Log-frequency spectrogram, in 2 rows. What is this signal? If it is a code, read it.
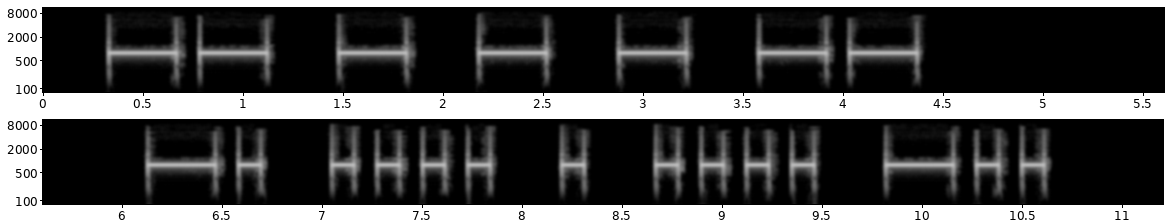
Morse code, heard as a keyed tone, about 10 wpm, 800 Hz. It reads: MTTTM NHEHD
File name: CW / DET / 1 3 1500C S C 10wpm 3335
